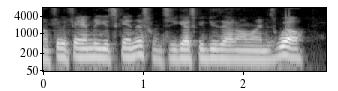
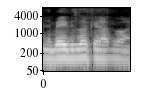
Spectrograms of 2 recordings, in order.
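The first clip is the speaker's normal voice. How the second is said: ordinary talk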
